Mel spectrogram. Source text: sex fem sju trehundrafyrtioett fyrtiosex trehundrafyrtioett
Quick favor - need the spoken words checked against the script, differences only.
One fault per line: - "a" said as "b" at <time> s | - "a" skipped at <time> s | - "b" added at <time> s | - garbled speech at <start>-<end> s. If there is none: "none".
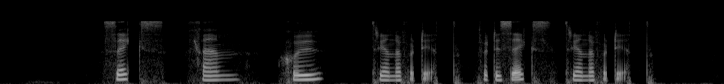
none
